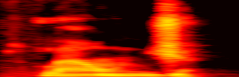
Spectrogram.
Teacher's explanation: It's a regular n, plus the soft j sound.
